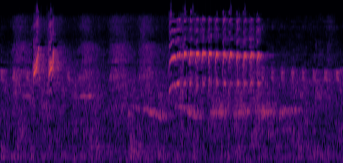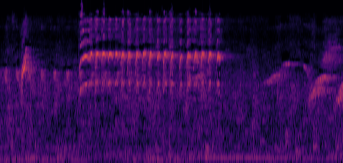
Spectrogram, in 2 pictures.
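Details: Female sooty-headed bulbul (Pycnonotus aurigaster) singing bright chirps broken by two fast, dense, high rattling trills of about a second each; a faint low hum follows.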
